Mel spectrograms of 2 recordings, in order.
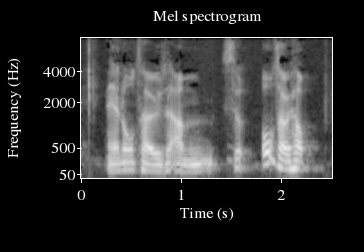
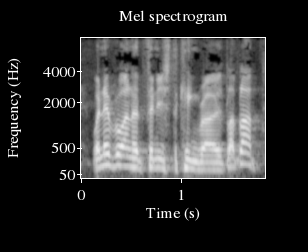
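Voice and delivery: ordinary delivery, nothing marked

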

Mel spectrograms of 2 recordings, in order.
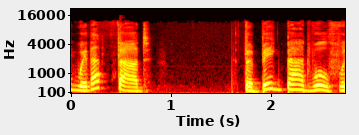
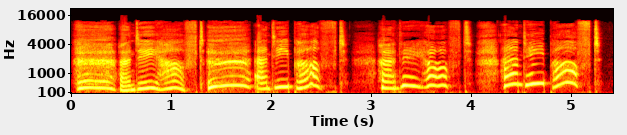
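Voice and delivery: building strain; 10 semitones higher than usual. A narrator's reading. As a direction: climb higher with every huff, straining. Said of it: "repetition builds".

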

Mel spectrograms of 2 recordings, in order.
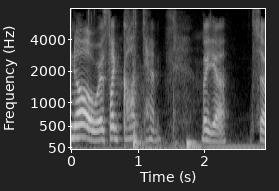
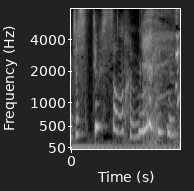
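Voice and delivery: high, pleading exasperation; mock weary plea to the group; exasperated plea; 10 semitones higher, 5 dB quieter, slower than usual. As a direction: beg them to just act, pitched up. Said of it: "I was just like".

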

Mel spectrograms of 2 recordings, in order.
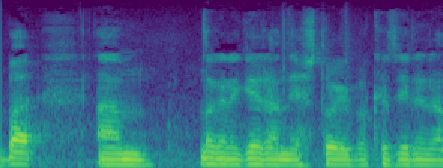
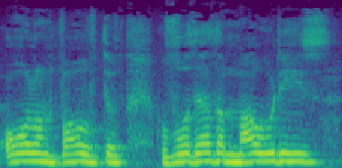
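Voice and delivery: higher, upbeat teacher voice; encouraging teacher; 6 semitones higher, 5 dB louder than usual. Retold or imitated. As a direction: talk her into it cheerfully. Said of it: "was like".

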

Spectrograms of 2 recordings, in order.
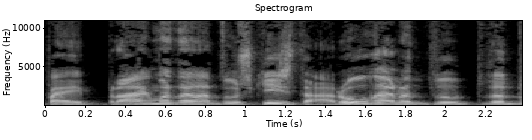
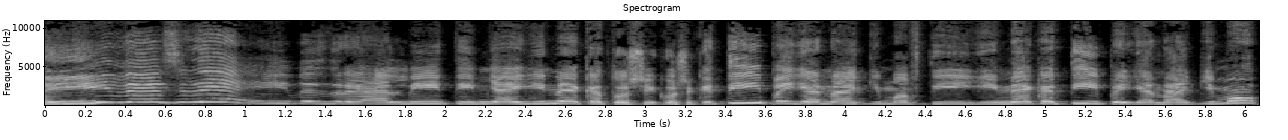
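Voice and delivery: triumphant wife; 10 semitones higher than usual. Acted. Triumphant wife questions son.

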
